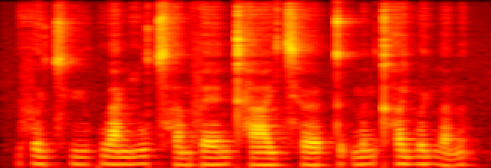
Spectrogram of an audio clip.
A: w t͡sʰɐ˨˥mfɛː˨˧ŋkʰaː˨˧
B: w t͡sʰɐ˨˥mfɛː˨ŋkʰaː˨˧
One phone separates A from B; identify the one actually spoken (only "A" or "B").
A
